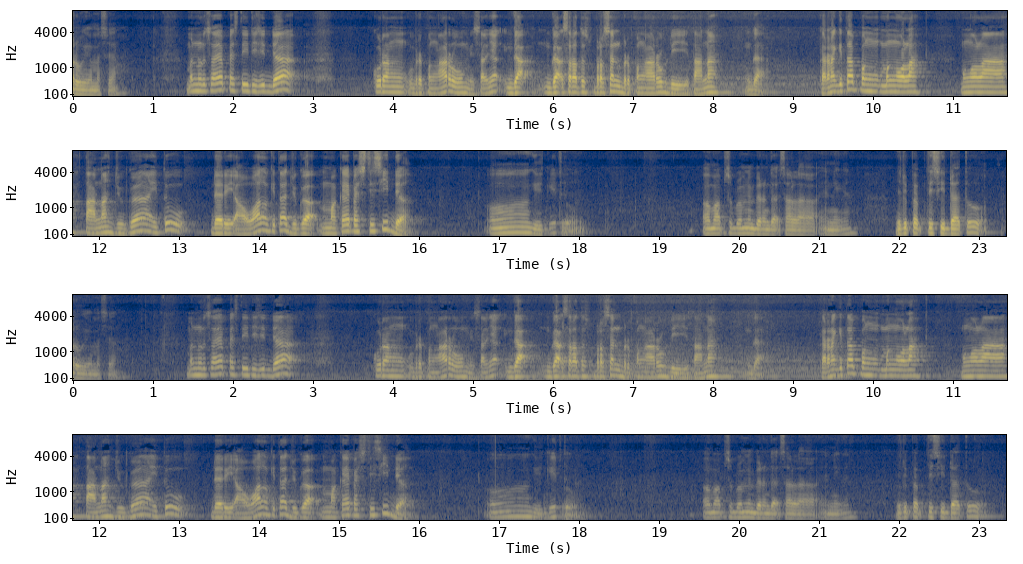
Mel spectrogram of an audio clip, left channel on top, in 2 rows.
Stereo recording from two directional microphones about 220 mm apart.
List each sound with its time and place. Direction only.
0.0 s speech: 35° left (ahead or behind)
1.5 s a man's voice: 50° left (ahead or behind)
9.3 s a man's voice: 55° left (ahead or behind)
17.0 s a man's voice: 45° left (ahead or behind)
19.5 s a man's voice: 45° left (ahead or behind)
19.9 s speech: 30° left (ahead or behind)
21.9 s speech: 40° left (ahead or behind)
